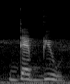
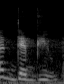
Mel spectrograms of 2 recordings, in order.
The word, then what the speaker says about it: debut: The last word is DEBUTE. The mispronunciation of this word is debut. यहाँ पे T silent होता है. Correct pronunciation क्या है इस word का? Debut.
